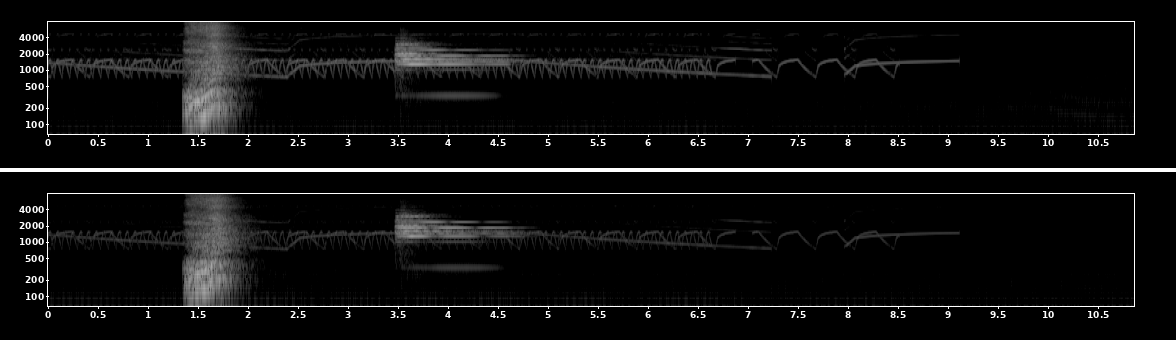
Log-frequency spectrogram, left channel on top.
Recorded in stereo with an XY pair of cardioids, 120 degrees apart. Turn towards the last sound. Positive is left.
turn(degrees=40)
